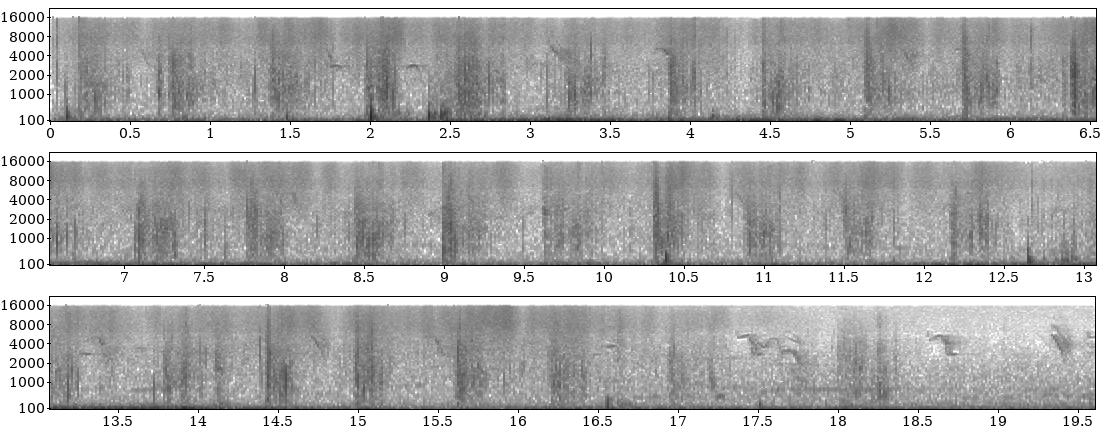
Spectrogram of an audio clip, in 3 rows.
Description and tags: This was recorded with an H6 Zoom recorder at my home as I walk along a dirt path thinking it could be used for someone walking in nature like on a forest path.
crunching, dirt, footsteps, OWI, rocks, scraping, soil, step, stepping, stone, walk, walking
